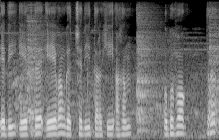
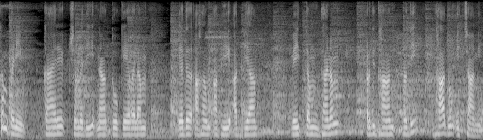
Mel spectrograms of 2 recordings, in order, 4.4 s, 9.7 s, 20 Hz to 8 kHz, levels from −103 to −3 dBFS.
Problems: constant background noise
